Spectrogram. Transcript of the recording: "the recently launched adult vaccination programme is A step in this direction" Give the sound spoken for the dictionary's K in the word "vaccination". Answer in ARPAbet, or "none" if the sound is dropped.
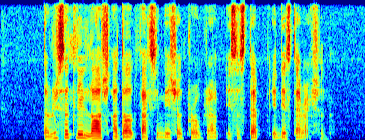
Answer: K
